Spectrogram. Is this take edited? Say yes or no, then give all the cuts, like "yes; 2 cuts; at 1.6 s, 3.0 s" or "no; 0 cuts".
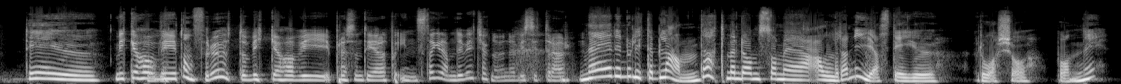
yes; 2 cuts; at 1.8 s, 4.9 s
